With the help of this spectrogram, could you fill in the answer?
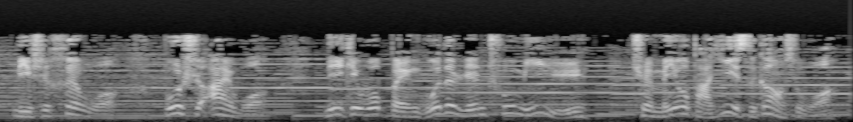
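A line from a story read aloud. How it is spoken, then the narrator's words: Weeping, whining. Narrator (Chinese): 参孙的妻子在丈夫面前哭哭啼啼的说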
